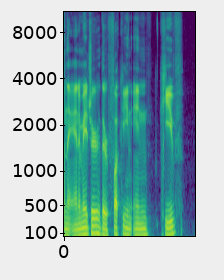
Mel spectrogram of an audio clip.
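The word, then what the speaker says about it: Kyiv: guys I appreciate it keev is how they pronounce it so that's why I say keev that's all Octan prism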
